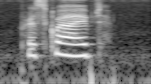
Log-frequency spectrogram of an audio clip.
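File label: "prescribed", US English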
